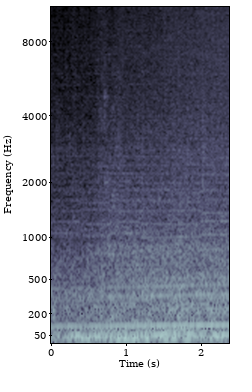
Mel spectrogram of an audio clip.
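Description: A car speeds at night along a wet, deserted country road on Bankerø in the rain, far over the 50 km/h limit, a steady loud engine rumble with a constant broad hiss of rain and tyre spray, unbroken throughout and with no voices.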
